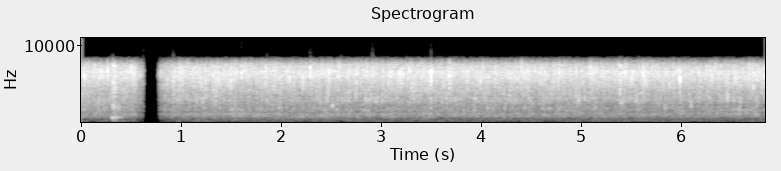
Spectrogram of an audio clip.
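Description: Chicken aloo gobi sizzling and bubbling in a pan over the flame as its remaining liquid cooks off, a steady hiss with small crackles. The sound cuts out for a moment about half a second in.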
